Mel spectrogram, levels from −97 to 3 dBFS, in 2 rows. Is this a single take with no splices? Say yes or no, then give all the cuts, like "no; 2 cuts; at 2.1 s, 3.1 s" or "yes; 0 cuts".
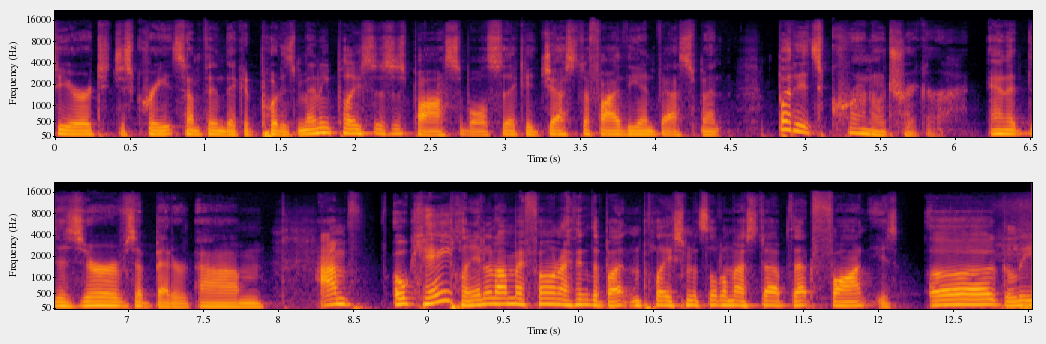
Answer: no; 4 cuts; at 4.7 s, 7.4 s, 8.2 s, 9.1 s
